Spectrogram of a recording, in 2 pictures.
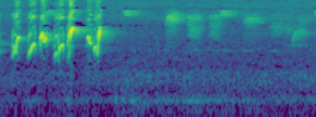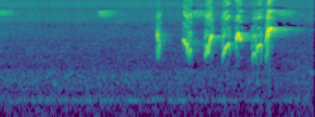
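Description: A red-whiskered bulbul sings two bursts of rich, bubbly whistled phrases, rising and falling quickly, with softer chirps between and a low steady hum behind.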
